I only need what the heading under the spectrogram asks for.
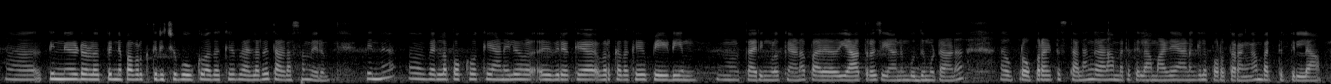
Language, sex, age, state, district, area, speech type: Malayalam, female, 18-30, Kerala, Alappuzha, rural, spontaneous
